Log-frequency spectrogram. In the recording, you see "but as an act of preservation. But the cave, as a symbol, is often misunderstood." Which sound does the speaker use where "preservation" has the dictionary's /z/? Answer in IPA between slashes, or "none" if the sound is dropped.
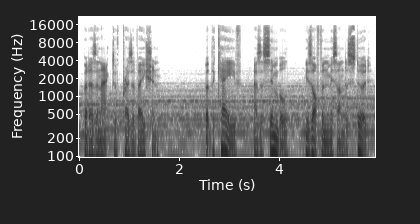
/z/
